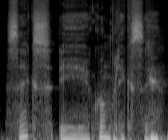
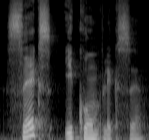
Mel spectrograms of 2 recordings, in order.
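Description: First: It is said in a put-on, ASMR-like voice. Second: It is said in a normal voice.

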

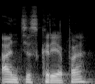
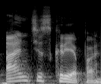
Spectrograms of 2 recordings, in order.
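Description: First: It is said casually within running speech. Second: It is said in a trained, theatrical, articulated voice. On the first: The speaker calls it wrong. "Артикулируйте точнее" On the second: The speaker calls it right. "Поставленным голосом артистическим"

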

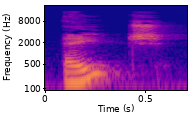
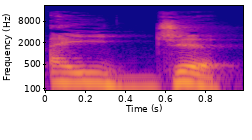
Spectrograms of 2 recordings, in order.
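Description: First: The final consonant is weakly voiced. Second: The final consonant is strongly, fully voiced. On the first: The speaker calls it right. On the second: The speaker calls it wrong.

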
